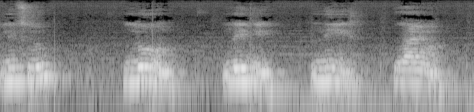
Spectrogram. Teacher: at the tip of the tongue touching the availability and then there is a partial closure at the middle of the mouth to allow the free flow of it to come out of the two sides of the mouth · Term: voiced alveolar lateral sound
